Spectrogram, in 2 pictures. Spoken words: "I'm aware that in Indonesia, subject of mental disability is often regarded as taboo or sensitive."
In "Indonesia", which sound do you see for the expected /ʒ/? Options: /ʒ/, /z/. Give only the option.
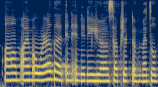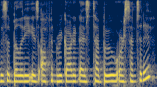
/ʒ/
